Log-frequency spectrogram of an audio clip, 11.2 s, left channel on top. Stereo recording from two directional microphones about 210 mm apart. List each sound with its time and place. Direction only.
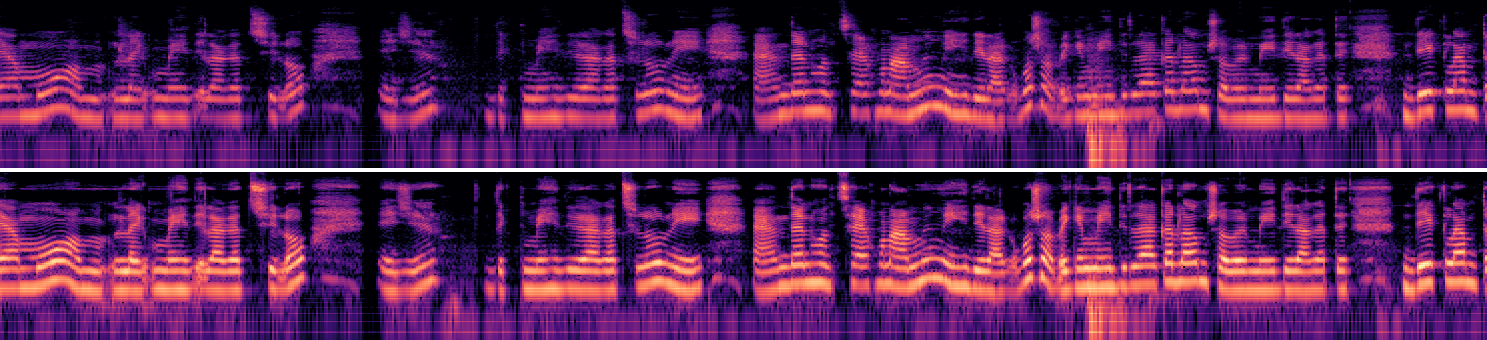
0.0 s speech: 35° right (ahead or behind)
